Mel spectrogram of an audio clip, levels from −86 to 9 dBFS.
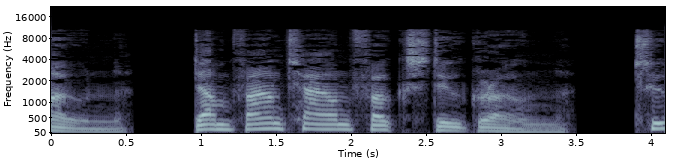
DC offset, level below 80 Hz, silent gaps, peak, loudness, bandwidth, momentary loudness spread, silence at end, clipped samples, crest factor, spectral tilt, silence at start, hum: under 0.1%; -46 dBFS; 0.57-0.95 s, 3.52-3.88 s; -8 dBFS; -24 LUFS; 11 kHz; 15 LU; 0 s; under 0.1%; 16 dB; -5 dB/octave; 0 s; none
